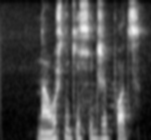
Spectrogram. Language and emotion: Russian, neutral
